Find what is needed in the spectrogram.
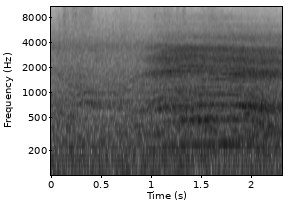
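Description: A person's long, drawn-out shout starting about a second in and held for about a second, over the murmur and shuffling of a crowded hall.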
